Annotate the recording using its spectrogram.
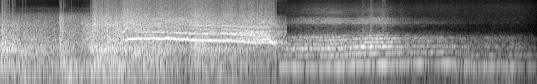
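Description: Two loud explosion blasts, the second with a high tone sliding slowly down over it. About four seconds in they cut off, and a sustained choir-like chord takes over and slowly fades.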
